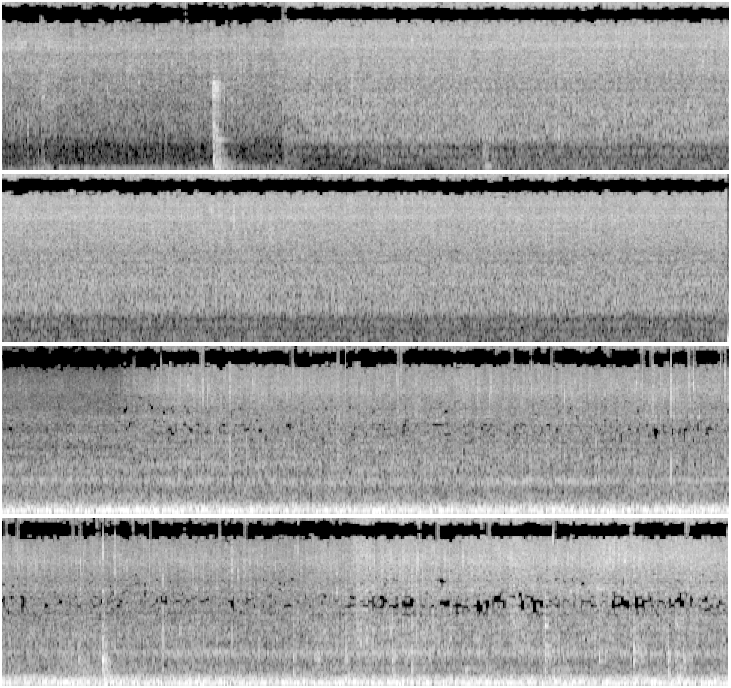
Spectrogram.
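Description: Sliced pork and onion sizzling in a frying pan as they are stir-fried with a wooden spatula, with one sharp tap about two seconds in. About halfway through, a steady low mechanical hum starts and runs on under the sizzling.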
